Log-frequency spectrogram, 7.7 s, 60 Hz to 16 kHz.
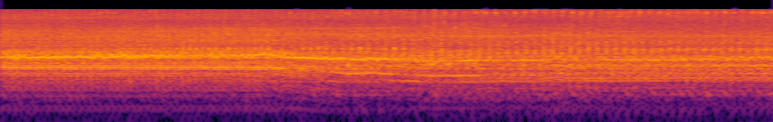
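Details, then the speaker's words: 2002 Subaru WRX, 214k highway miles, with low compression and alternating misfire codes on cylinders 1–3, on a cold day: a light, irregular knock about three to four times a second over a rough idle once warm, with piston slap suspected. "Okay, so it does that after it warms up, obviously, a little bit, it gets a little warm. But piston slap, you can hear it."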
